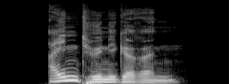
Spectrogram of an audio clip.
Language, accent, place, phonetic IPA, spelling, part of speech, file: German, Germany, Berlin, [ˈaɪ̯nˌtøːnɪɡəʁən], eintönigeren, adjective, De-eintönigeren.ogg
- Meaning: inflection of eintönig: 1. strong genitive masculine/neuter singular comparative degree 2. weak/mixed genitive/dative all-gender singular comparative degree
